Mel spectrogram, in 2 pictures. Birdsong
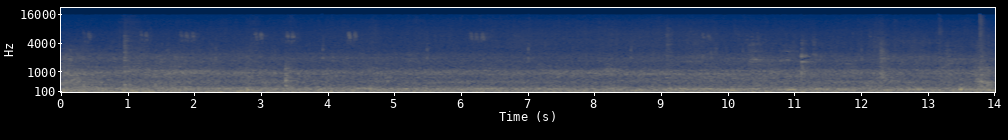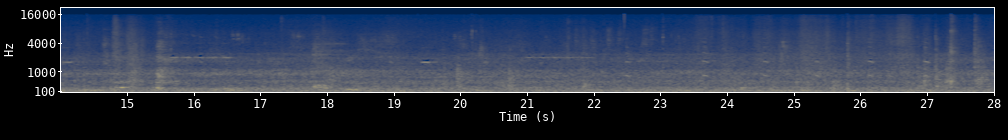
0.3 2.1, 2.8 3.6, 4.2 4.6, 6.1 6.5, 9.5 11.0, 15.6 23.8

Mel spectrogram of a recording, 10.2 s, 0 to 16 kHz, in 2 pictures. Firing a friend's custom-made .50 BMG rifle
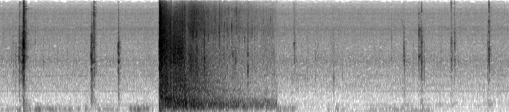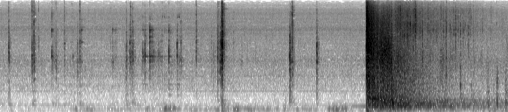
1.6 2.8, 8.8 10.1

